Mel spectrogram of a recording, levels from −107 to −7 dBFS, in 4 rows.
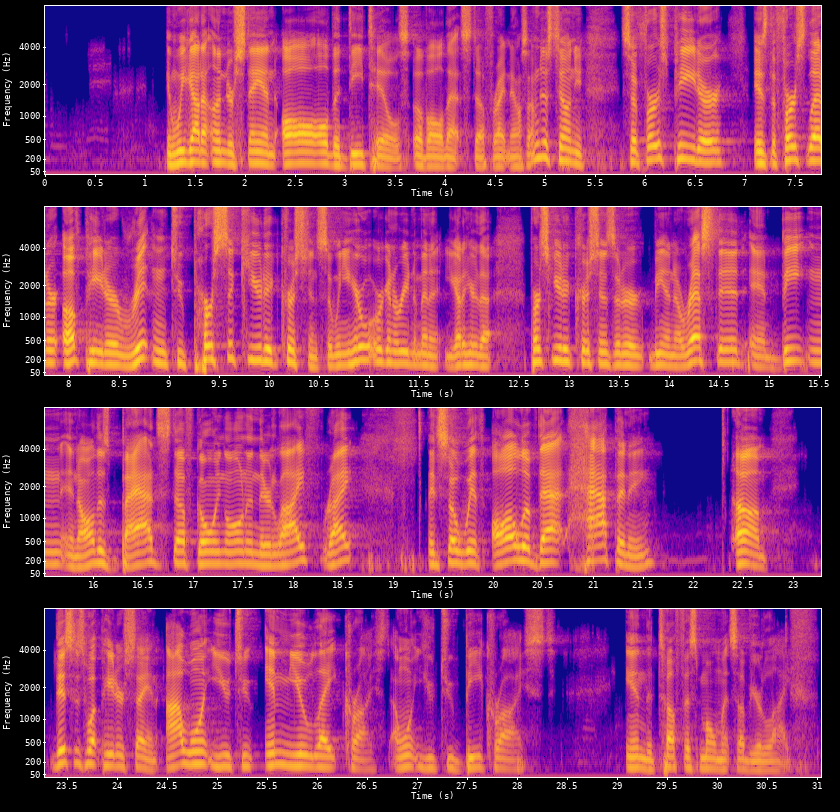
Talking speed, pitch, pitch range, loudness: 195 wpm, 160 Hz, 140-180 Hz, -21 LUFS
